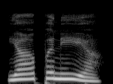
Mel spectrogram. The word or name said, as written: ಯಾಪನೀಯ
